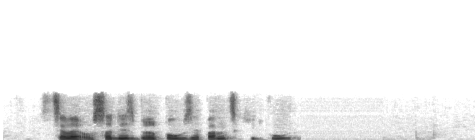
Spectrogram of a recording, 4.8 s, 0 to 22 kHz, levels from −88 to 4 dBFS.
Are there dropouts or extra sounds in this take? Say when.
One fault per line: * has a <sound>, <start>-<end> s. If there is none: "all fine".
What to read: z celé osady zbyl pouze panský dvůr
all fine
